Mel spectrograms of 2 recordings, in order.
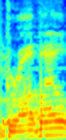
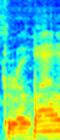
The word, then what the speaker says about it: Grovyle: and I say grab aisle but it's supposed to be pronounced Grovyle because it's supposed to be like a Grove an aisle as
